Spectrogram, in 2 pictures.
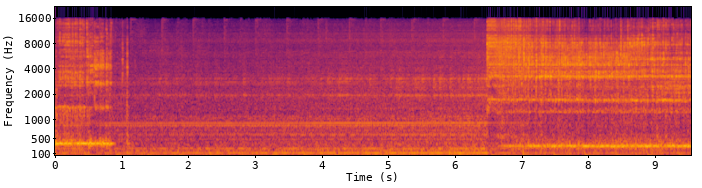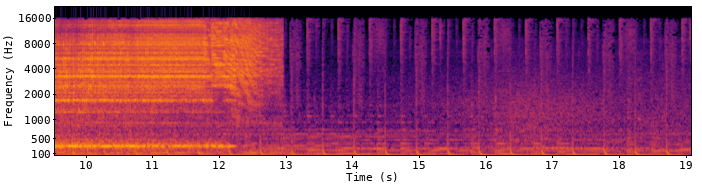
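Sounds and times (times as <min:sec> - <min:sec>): suction pump drawing fluid: 0:00.0 - 0:01.2, 0:06.5 - 0:13.0
pump hissing and whining: 0:00.0 - 0:02.4, 0:04.0 - 0:13.0.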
